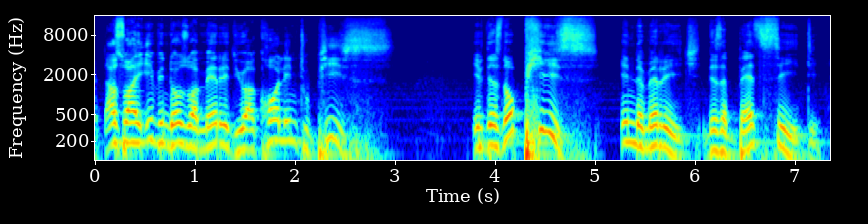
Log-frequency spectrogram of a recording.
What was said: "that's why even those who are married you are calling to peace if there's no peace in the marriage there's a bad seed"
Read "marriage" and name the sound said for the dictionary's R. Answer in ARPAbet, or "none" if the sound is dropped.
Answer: R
